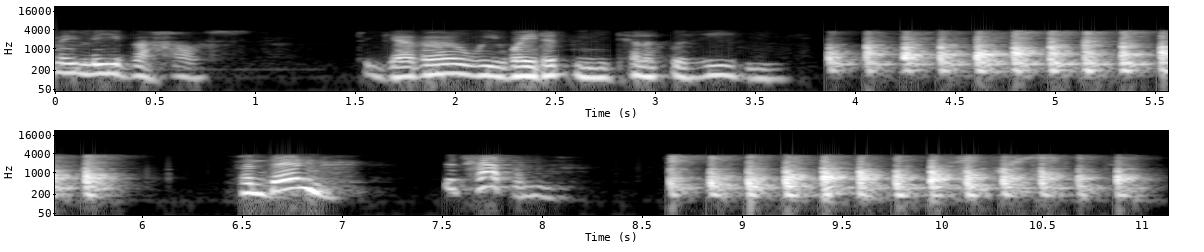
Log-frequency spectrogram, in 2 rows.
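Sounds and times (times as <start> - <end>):
speech: 0.0 - 3.7, 6.5 - 8.2
knocking on a door: 3.8 - 6.0, 8.6 - 11.1.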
